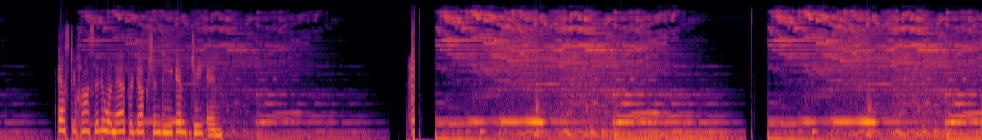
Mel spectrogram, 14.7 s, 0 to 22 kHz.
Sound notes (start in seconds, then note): 0.8 Microsoft Mary speaking Spanish; 11.3 magical music continuing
